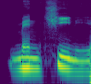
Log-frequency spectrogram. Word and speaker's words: Mancini: first round pick so Victor menini is probably the right way to pronounce it in Italian um why does all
